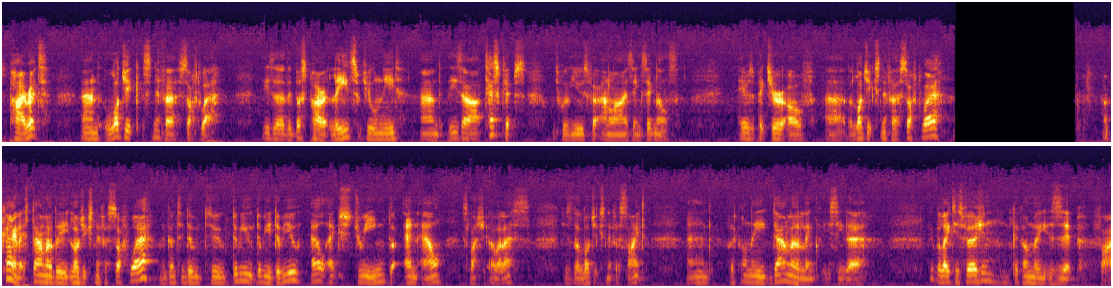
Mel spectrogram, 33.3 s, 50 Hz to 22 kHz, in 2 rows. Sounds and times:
Speech: 0:00.0 - 0:03.3, 0:03.9 - 0:10.2, 0:11.0 - 0:14.3, 0:16.5 - 0:29.8, 0:30.6 - 0:33.2.

